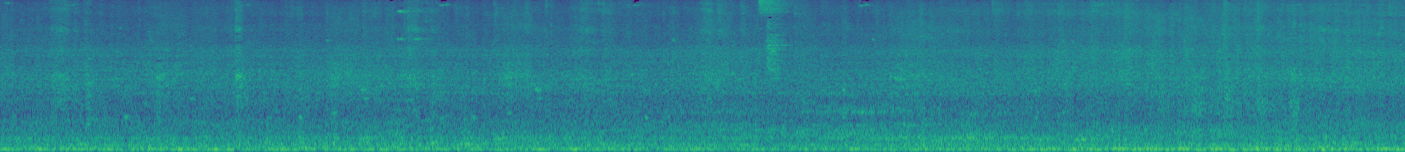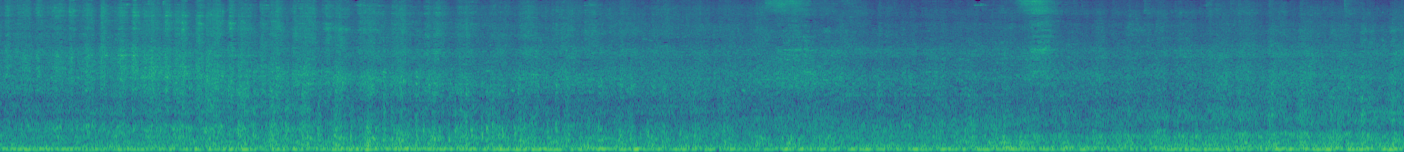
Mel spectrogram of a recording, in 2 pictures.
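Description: Freight train's tank cars and covered hoppers rolling past close by, steel wheels rumbling and clacking on the rails. The rumble is steady, with a few sharp clicks.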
